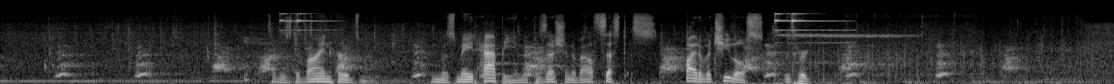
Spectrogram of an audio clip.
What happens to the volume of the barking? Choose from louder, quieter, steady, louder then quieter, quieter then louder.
steady.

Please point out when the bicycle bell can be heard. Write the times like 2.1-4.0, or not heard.
2.8-3.2, 7.7-8.6.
